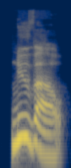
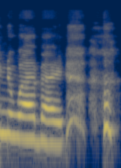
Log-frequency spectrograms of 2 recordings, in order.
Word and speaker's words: nouveau: i say it right no i said it wrong nouveau i always want to say nueve nuvo vintage art nouveau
